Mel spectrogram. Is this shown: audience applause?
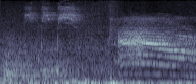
no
